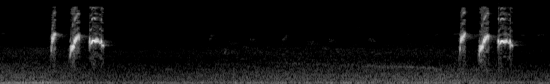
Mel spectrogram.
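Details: A red-whiskered bulbul repeats its three-syllable song twice, about four seconds apart; each phrase has three rapid whistled notes, the last drawn out and level, over faint low background noise.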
